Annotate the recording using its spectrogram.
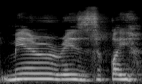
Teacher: یہ جو نون کی آواز ہے یہ را کی آواز کے اندر ہی مدغم ہو جائے گی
